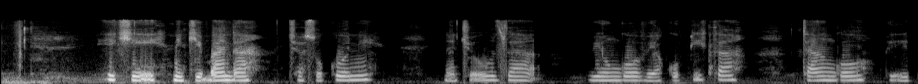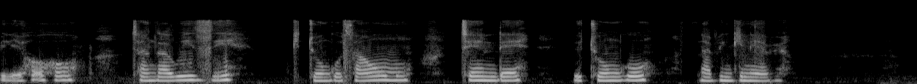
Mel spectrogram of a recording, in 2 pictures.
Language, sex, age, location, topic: Swahili, female, 25-35, Mombasa, agriculture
